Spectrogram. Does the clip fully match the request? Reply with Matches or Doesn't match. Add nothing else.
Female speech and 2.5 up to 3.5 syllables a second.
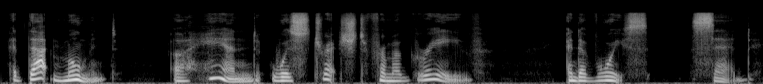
Matches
